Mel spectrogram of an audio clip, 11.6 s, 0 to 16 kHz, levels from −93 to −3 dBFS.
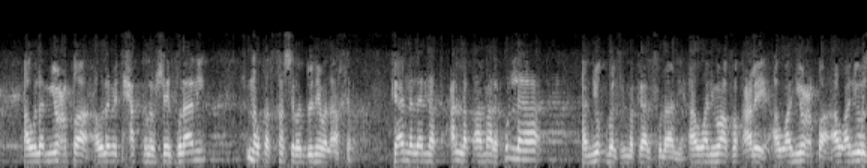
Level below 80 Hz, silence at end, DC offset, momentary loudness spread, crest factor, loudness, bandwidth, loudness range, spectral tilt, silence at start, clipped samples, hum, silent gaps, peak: -54 dBFS; 0 s; under 0.1%; 7 LU; 18 dB; -21 LUFS; 7.2 kHz; 2 LU; -7.5 dB/octave; 0 s; under 0.1%; none; none; -4 dBFS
